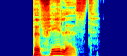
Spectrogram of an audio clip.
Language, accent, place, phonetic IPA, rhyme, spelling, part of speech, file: German, Germany, Berlin, [bəˈfeːləst], -eːləst, befehlest, verb, De-befehlest.ogg
- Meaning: second-person singular subjunctive I of befehlen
